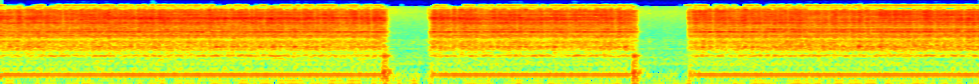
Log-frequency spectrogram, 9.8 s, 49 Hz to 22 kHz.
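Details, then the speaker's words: Refurbished and upgraded Daiwa DR-7500/DC-7001a antenna rotator (Kempro KR400 internals) turning through its range. Loud, steady, buzzy motor whine with gear chatter and two short pauses; normal for these noisy motors and gears. "These motors have always been a bit on the noisy side, and the gears are set up in these things, so it is what it is."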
